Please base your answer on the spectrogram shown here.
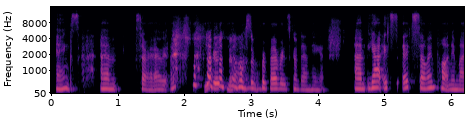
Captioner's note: laughing and mumbling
